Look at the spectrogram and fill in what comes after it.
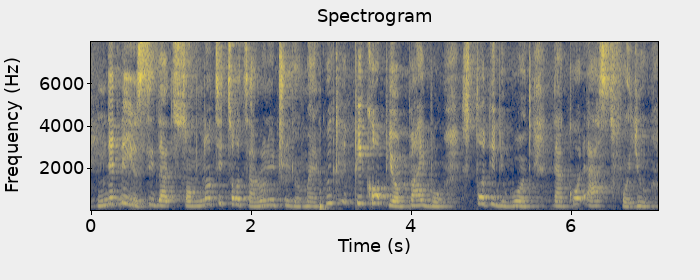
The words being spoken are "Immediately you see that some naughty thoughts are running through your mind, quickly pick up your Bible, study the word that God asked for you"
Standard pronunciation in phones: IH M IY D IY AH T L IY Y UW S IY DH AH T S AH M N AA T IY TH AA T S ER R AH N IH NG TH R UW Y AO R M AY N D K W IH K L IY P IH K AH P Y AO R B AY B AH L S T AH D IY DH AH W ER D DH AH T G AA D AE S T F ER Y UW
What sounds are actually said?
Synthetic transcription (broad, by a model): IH M IY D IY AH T L IY Y UW S IY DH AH T S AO M N AA T IY T AA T S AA R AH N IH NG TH R UW Y AO M AY N D K W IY K L IY P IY K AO P Y AO B AY B AH L S T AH D IY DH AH W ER D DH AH T G AA D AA S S F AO Y UW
